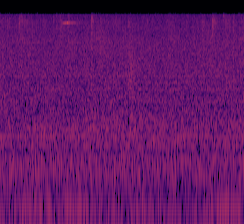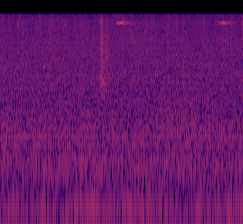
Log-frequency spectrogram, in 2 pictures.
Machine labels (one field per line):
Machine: fan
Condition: normal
